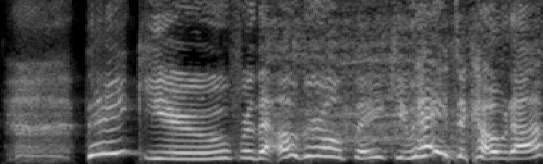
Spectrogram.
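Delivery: gasp, then loud drawn-out thanks; light up over the gift; gasping delight. Real, not acted. Thanking a viewer for a gift, gasping delighted.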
